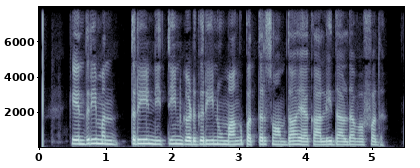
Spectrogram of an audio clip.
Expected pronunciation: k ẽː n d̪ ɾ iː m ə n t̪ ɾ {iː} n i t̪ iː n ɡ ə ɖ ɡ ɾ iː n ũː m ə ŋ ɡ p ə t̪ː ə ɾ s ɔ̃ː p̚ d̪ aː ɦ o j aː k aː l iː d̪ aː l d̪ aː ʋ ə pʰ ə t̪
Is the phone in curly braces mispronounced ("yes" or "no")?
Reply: no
